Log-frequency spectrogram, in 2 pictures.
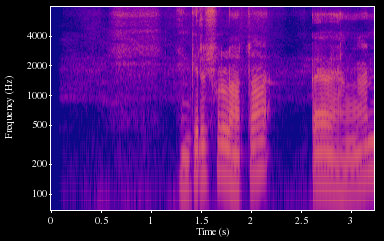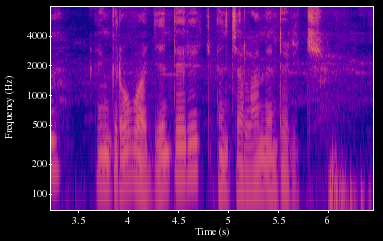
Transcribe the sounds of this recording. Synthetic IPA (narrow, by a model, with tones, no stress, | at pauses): e˨ŋɡɪ˦ɾo˦su˦la˨ta˦ | pɛ˦wa˨ŋa˦n | e˦ŋɡɪ˨ɾʔo˦wa˨d͡ʒe˨˦nte˦ɾi˦tɛ˨nt͡ʃa˨la˦nɛ˦nte˨ɾi˨t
